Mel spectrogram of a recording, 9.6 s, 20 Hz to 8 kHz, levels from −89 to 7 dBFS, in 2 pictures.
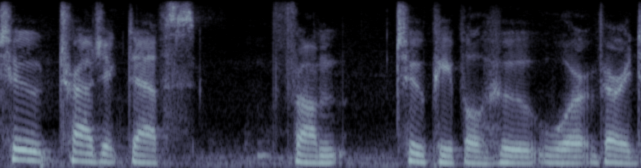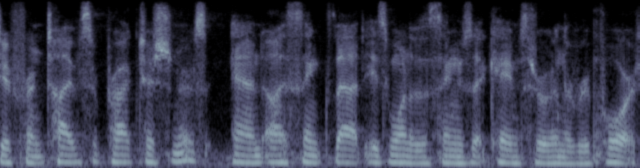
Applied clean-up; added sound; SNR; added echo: none; none; none; none.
